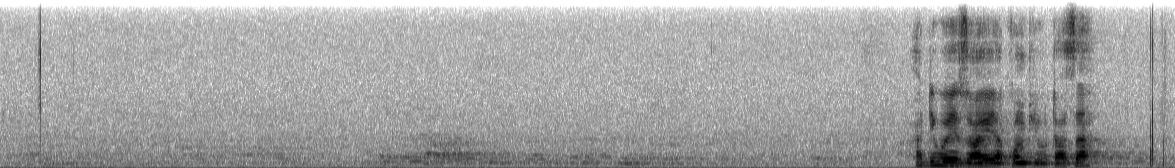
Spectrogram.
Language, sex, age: Venda, male, 21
